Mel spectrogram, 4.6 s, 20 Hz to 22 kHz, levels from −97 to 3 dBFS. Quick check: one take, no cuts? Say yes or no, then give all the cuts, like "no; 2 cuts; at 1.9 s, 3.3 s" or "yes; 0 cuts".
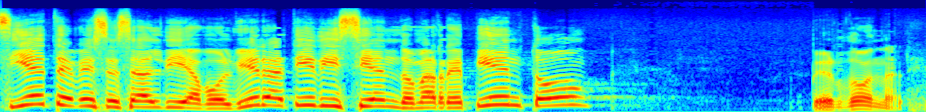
yes; 0 cuts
